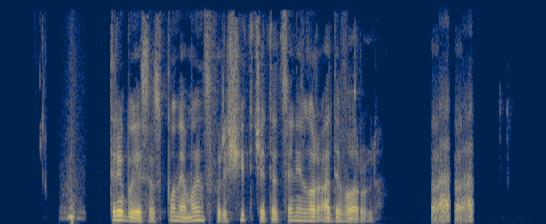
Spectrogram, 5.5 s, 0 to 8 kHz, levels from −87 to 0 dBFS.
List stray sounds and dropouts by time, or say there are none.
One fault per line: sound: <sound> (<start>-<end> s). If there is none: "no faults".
sound: whoosh (0.6-0.9 s)
sound: laugh (4.3-4.7 s)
